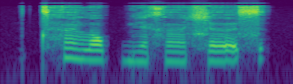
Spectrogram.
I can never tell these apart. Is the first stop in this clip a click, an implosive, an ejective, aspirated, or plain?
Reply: aspirated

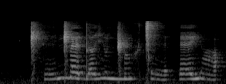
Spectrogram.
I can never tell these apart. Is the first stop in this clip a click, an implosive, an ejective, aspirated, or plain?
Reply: click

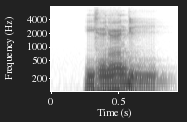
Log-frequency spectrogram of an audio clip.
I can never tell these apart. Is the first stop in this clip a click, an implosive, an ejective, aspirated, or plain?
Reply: implosive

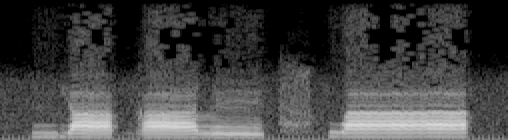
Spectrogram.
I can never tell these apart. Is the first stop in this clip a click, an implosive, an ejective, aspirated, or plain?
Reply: plain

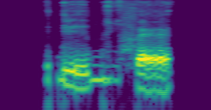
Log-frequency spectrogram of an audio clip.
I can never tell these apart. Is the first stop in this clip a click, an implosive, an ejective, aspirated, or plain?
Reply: implosive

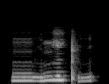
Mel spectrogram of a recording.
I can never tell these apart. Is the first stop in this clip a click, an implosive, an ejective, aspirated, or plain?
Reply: ejective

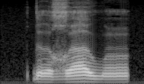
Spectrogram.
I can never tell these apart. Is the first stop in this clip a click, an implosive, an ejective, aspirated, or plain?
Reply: implosive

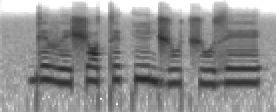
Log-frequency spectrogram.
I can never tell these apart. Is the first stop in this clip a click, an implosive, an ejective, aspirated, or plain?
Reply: plain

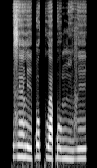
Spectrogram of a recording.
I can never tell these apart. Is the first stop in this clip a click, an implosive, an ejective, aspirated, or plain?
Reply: implosive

